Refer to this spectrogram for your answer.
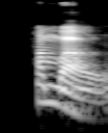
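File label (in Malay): "hambar", Malay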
